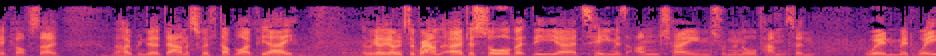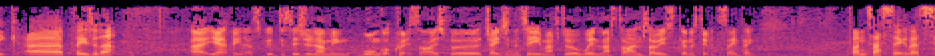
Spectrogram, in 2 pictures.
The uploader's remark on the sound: Recorded live from the away end. As Warne's Rams travel to Crewe Alexandra in the first round of the FA Cup.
